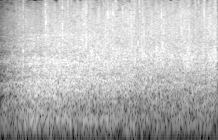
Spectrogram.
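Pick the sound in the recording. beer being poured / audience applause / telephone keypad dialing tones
audience applause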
